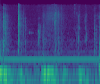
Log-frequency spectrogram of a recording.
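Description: A few scattered keystrokes on a computer keyboard, sharp separate clicks, over a faint steady hum.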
